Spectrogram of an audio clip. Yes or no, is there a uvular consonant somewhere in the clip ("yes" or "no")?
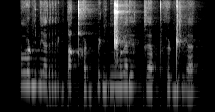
yes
